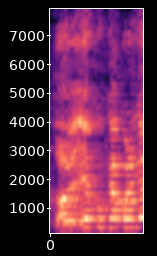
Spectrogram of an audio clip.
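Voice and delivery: ordinary delivery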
